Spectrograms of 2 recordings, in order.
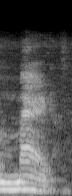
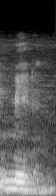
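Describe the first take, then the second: First: The vowel is a short open 'a'. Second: The vowel sounds like 'ay'. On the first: The speaker calls it right. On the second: The speaker calls it wrong.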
